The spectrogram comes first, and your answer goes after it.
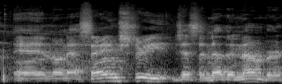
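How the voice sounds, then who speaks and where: A man with fairly low pitch speaks at a moderate pace. Audible room echo and noticeable background noise surround his voice. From Inglewood, Los Angeles, California. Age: 30s. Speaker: rapper. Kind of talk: casual interview chat. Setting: studio.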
